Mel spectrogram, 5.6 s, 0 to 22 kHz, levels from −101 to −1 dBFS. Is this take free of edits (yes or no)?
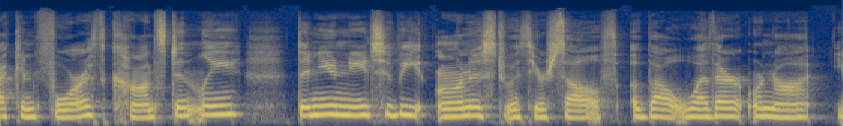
yes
